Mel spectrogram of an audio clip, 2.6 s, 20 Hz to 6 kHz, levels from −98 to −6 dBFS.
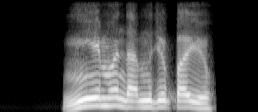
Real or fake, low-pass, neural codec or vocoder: fake; 5.4 kHz; codec, 16 kHz in and 24 kHz out, 0.9 kbps, LongCat-Audio-Codec, four codebook decoder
